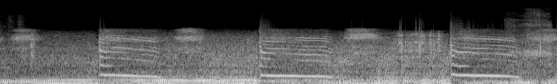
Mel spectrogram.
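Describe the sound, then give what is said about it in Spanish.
A land tortoise's mating vocalization: three loud, drawn-out groaning calls repeat at steady intervals, each a strained, slightly falling wail rich in harmonics, over a constant low rumble with no talking. “Tantas dudas, pero mira, atención, ¿querés escuchar el orgasmo de una tortuga de tierra? Mira, escucha esto.”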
